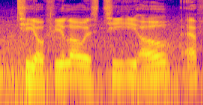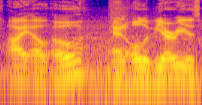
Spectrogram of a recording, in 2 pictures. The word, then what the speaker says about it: Teofilo: Spell it again, that's two words, your first name and your last name. Teofilo is Teofilo, and Olivieri is Olivieri.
